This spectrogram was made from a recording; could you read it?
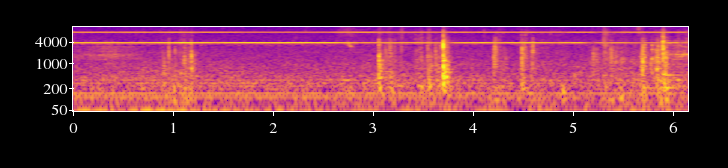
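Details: Akafusion Akatherm CB160 electrofusion welder, testing the leads with a multimeter set to beep: steady high-pitched beep with a few probe clicks, so this lead conductor has continuity and is intact; a break is sought in the other lead.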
